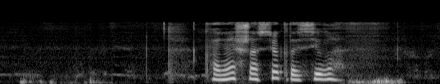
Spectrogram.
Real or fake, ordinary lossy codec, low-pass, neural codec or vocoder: fake; none; 7.2 kHz; autoencoder, 48 kHz, 32 numbers a frame, DAC-VAE, trained on Japanese speech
